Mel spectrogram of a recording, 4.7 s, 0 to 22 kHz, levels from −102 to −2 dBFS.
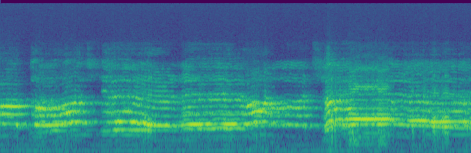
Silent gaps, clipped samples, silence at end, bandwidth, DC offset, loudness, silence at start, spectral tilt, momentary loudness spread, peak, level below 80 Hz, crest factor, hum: none; under 0.1%; 0 s; over 20 kHz; under 0.1%; -19 LUFS; 0 s; -2 dB/octave; 6 LU; -8 dBFS; -58 dBFS; 12 dB; none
